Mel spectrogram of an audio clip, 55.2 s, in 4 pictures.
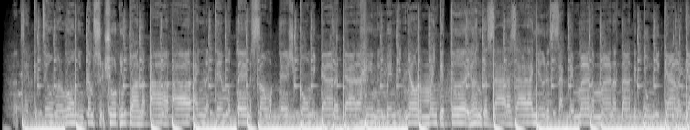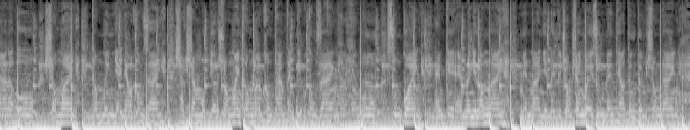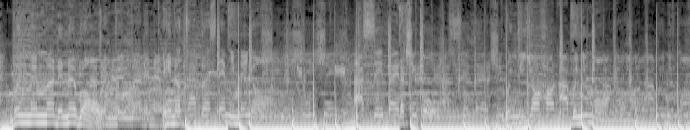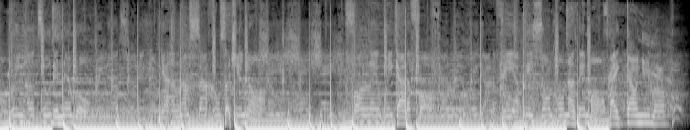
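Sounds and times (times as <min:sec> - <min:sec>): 
rap ringtone: 0:00.1 - 0:55.2.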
